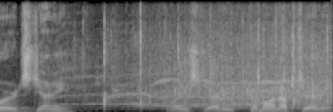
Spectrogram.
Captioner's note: applause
